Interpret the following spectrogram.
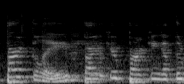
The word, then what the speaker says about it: Berkeley: Pierre ke le why like you're parking Berkeley park your parking up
